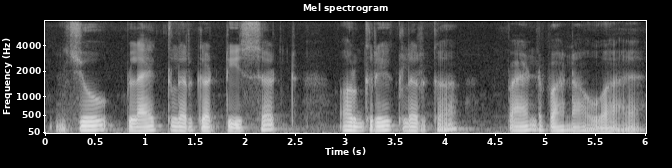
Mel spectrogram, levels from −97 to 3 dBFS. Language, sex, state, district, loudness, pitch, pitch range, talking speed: Hindi, male, Jharkhand, Ranchi, -16 LUFS, 105 Hz, 95-115 Hz, 130 wpm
